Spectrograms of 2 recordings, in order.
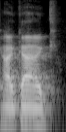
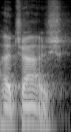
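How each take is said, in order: First: The consonants are hard g sounds. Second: The consonants are soft j sounds.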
